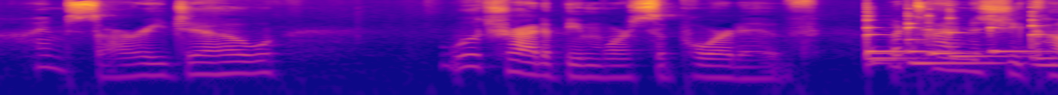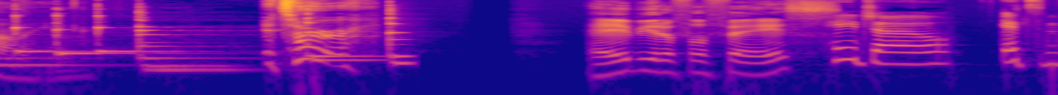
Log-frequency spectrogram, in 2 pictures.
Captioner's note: phone rings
